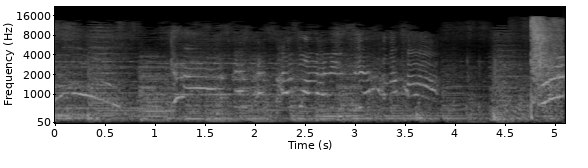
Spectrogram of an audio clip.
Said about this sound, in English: Who doesn't love a good gasp and slap?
